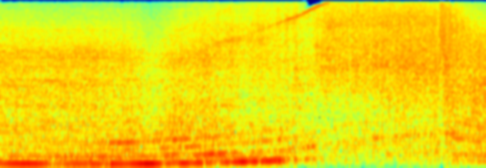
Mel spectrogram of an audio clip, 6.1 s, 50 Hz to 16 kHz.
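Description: Turbocharged 2JZ straight-six engine swap run up on a chassis dyno. The engine holds a steady note, then climbs in pitch about two and a half seconds in, with a rising turbo whistle, followed by a loud rushing hiss at the top. The engine note falls again near the end.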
